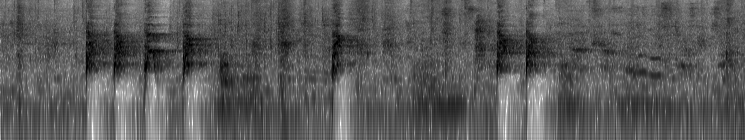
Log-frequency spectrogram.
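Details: Working-line German Shepherd barking: two short clusters of loud, sharp barks separated by a quieter stretch with faint background sounds.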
